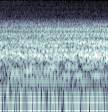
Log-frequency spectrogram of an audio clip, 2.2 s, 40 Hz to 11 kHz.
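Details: 19000 series vacuum panel lifter: vacuum button pressed with the tooling lowered onto a panel, giving a steady, even high-pitched pump whine with no surging or rattles; vacuum pump running normally until all four lights come on.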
